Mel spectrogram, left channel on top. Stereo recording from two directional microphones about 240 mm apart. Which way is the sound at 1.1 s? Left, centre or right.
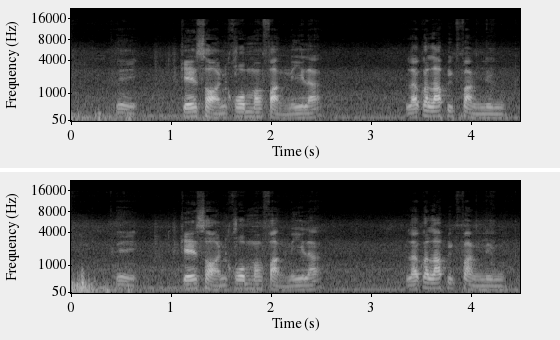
Left.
